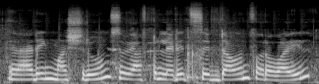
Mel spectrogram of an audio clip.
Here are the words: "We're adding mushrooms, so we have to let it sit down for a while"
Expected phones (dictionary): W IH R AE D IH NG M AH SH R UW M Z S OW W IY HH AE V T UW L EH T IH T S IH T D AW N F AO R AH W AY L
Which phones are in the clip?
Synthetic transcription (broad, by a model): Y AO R AE D IH NG M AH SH R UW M S OW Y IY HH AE F T UW L EH T IH T S IH T D AW N F AO R AH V AY L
